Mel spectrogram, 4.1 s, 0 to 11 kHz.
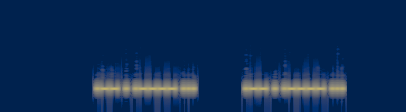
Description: Morse code, heard as a keyed tone, about 49 wpm, 700 Hz. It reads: WE1S WE1S
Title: USA Call Signs - 4 Characters - Repeated 2x - 50wpm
